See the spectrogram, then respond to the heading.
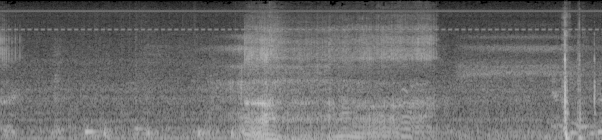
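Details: Person snoring: a rough, noisy breath sound swells mid-clip against quiet room noise, a single snore; snoring.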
